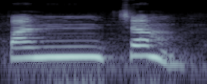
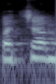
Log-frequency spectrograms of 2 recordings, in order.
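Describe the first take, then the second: First: The first vowel is nasalized before the consonant. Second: The first vowel has no nasal sound. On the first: The speaker calls it right. "नाक का स्वर भी लगता है" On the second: The speaker calls it wrong. "नाक के स्वर से नहीं बोलेंगे तो क्या होगा, पचम हो जाएगा"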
